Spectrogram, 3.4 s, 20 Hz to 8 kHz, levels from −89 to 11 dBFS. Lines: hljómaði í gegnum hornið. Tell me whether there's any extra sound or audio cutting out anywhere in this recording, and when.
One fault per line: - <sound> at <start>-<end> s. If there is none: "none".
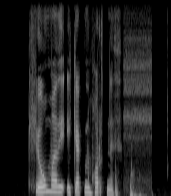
- thud at 2.6-3.0 s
